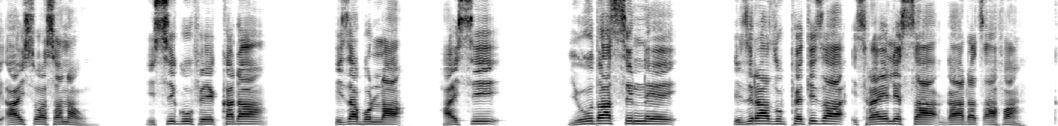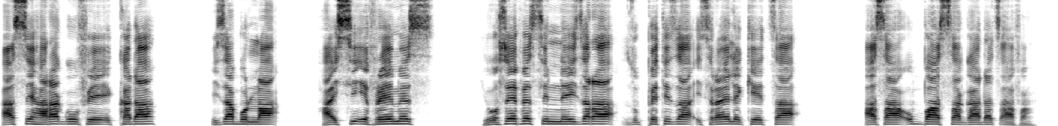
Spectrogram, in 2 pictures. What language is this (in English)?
Gamo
